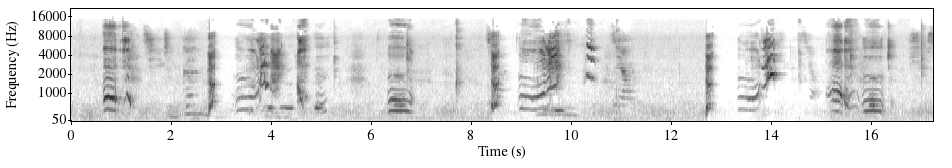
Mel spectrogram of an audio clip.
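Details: A father's sharp, abrupt hiccups mixed with his 5-month-old baby's repeated giggling and belly laughs; adult hiccups.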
